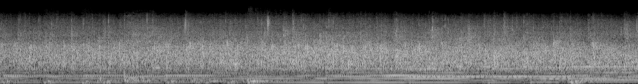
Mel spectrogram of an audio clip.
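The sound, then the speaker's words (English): A large church audience claps and applauds steadily and loudly for several seconds as people stand to make decisions for Jesus, a dense wash of hands with no break, over a faint sustained musical drone underneath. “Come on, everybody start applauding and start clapping.”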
